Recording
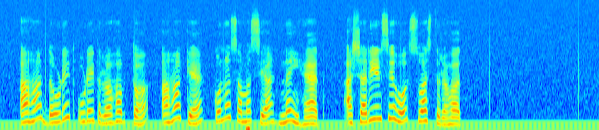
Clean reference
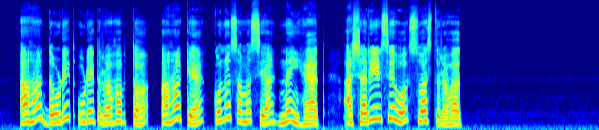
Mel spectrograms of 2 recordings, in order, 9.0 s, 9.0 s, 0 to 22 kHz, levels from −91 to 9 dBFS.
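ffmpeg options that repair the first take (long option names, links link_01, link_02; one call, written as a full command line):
ffmpeg -i in.wav -filter_complex "[0:a]adeclick=threshold=4,bandreject=frequency=51.9:width_type=h:width=4,bandreject=frequency=103.8:width_type=h:width=4,bandreject=frequency=155.7:width_type=h:width=4,bandreject=frequency=207.6:width_type=h:width=4,bandreject=frequency=259.5:width_type=h:width=4,asplit=3[link_01][link_02][link_03];[link_01]afade=type=out:start_time=3.68:duration=0.02[link_04];[link_02]highpass=frequency=140:width=0.5412,highpass=frequency=140:width=1.3066,afade=type=in:start_time=3.68:duration=0.02,afade=type=out:start_time=3.8:duration=0.02[link_05];[link_03]afade=type=in:start_time=3.8:duration=0.02[link_06];[link_04][link_05][link_06]amix=inputs=3:normalize=0,afwtdn=0.0056" out.wav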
